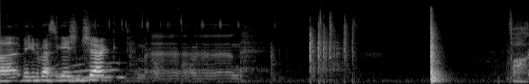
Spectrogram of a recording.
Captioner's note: dice clacking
